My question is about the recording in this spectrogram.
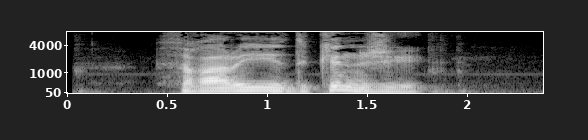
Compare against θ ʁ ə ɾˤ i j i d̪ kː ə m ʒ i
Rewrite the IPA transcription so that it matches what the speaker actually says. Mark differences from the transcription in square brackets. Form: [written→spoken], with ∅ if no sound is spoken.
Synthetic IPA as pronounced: θ ʁ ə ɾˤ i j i d̪ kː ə [m→n] ʒ i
